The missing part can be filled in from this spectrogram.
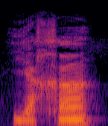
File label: "yaxañ", Apatani; Household Items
